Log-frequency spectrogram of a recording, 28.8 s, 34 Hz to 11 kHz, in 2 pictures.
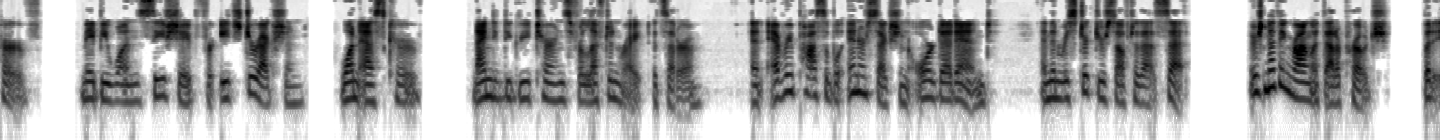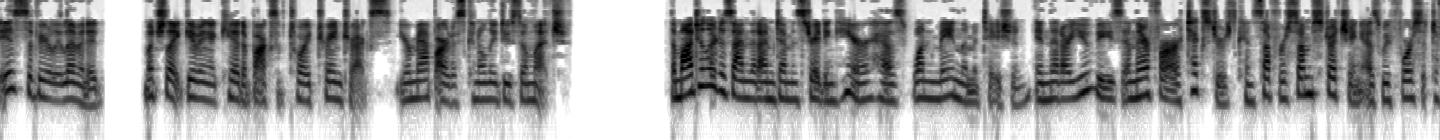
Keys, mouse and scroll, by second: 3.4 middle drag, 3.6 middle click, 4.6-5.0 middle drag, 11.0 =, 16.5 Tab, 22.5 middle click, 23.2 ctrl+r, 27.2 middle click.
